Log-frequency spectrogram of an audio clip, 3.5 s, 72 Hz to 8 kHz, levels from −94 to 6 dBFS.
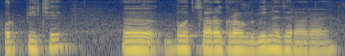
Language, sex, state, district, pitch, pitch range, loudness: Hindi, male, Uttar Pradesh, Shamli, 130 Hz, 125-135 Hz, -15 LUFS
